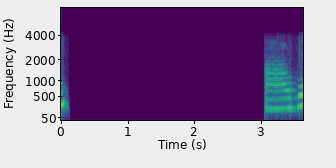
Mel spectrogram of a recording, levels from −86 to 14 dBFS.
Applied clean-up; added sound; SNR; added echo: none; none; none; none.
